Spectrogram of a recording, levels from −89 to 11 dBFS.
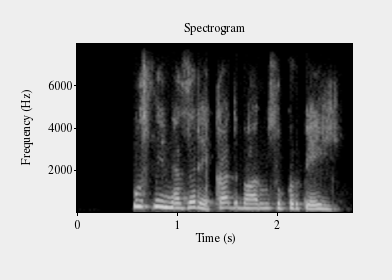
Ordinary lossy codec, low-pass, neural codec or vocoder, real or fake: Opus, 16 kbps; 7.2 kHz; codec, 16 kHz, 16 kbps, FunCodec, trained on LibriTTS, 50 frames a second; fake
